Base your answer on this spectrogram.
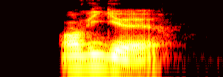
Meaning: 1. in force (of law, rule) 2. current (regime, conditions, etc.)
- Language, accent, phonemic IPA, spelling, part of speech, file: French, France, /ɑ̃ vi.ɡœʁ/, en vigueur, adjective, LL-Q150 (fra)-en vigueur.wav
